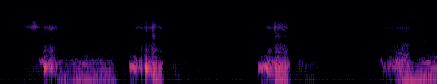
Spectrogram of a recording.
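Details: Sleeping beagle snoring: snorting, rattling snores, some with a whistling note, about four irregularly spaced breath sounds in a quiet room.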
